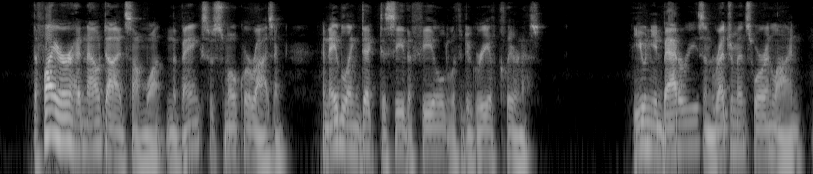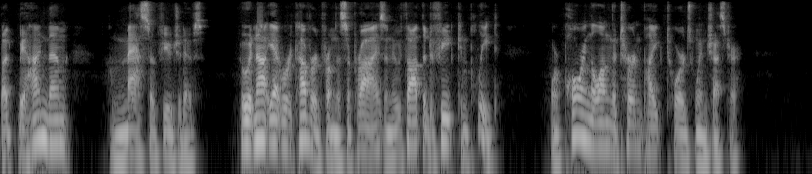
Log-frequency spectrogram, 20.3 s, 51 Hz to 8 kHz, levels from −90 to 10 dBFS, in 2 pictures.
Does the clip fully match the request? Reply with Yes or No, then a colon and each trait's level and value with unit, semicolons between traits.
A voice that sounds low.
Yes: very low, 95 Hz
